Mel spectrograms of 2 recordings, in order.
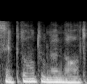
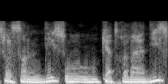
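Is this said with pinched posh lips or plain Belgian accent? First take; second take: plain Belgian; pinched posh. First: It is said in a plain, relaxed Belgian accent. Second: It is said with tightly pinched, affected lips. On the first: "mais pas" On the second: "avec l'accent belge, mais avec les lèvres très pincées"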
